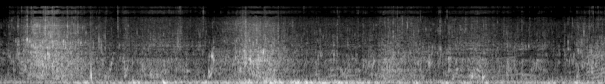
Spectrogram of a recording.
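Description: Water splashing and sloshing as people wade and swim through a shallow flowing river, with a surge of splashing at the start and another about two and a half seconds in, over a steady low rumble.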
